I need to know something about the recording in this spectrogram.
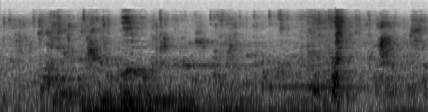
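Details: Cavalier King Charles Spaniels at play, mock-attacking each other indoors: a low, rumbling growl-like noise for about a second and a half, then two short, sharp yaps near the end, with faint human voices behind.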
